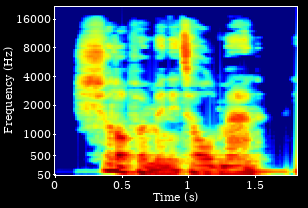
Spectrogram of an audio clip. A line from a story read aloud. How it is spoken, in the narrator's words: he said in a low voice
